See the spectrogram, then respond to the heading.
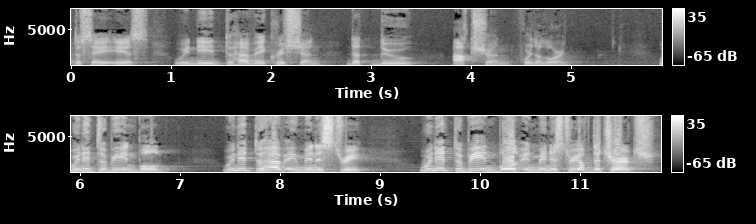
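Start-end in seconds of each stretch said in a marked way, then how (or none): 5.9-11.8 rising, fervent sermon call; preaching at full force. Acted. Preacher rallies his church to get involved, fervent. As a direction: drive the point home to the pews.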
